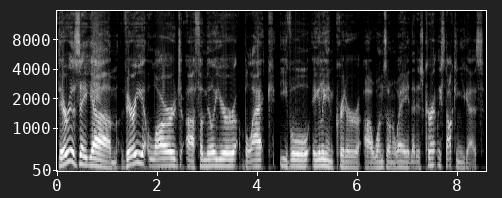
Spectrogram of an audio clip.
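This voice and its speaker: A man running a tabletop game as game master, narrating off the cuff in a casual, halting way with stammered repeats. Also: on the high side, a little mellow, dry recording.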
